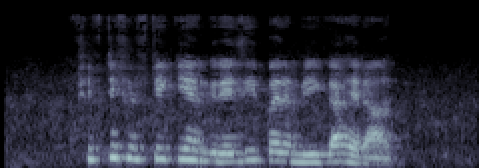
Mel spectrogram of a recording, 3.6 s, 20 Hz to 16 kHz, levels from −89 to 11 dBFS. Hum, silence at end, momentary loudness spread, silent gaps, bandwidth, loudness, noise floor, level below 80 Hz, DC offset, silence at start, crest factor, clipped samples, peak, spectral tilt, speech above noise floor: none; 0.65 s; 7 LU; none; 11.5 kHz; -24 LUFS; -56 dBFS; -64 dBFS; under 0.1%; 0.6 s; 16 dB; under 0.1%; -8 dBFS; -7 dB/octave; 33 dB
